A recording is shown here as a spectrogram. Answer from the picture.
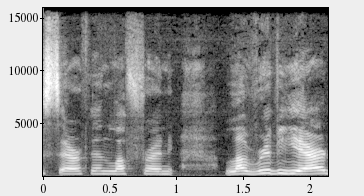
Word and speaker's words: Serafin LaRiviere: But I want to say hello to Serafin LaRiviere. Did I pronounce it right, Serafin?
